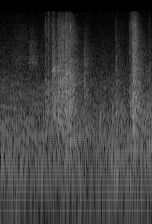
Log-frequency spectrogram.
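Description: A deck of playing cards being shuffled and handled on a cloth close-up mat: a short rustling burst of cards about a second in, then a sharp click of the cards near the end.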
